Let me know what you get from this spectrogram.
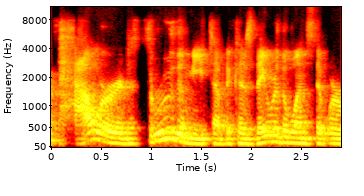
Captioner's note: speaks in foreign language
